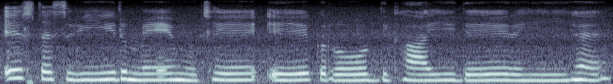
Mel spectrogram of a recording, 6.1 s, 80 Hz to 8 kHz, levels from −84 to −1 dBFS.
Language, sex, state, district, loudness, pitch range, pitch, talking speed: Hindi, female, Madhya Pradesh, Katni, -13 LUFS, 210-230 Hz, 220 Hz, 100 wpm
